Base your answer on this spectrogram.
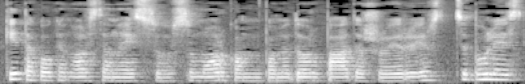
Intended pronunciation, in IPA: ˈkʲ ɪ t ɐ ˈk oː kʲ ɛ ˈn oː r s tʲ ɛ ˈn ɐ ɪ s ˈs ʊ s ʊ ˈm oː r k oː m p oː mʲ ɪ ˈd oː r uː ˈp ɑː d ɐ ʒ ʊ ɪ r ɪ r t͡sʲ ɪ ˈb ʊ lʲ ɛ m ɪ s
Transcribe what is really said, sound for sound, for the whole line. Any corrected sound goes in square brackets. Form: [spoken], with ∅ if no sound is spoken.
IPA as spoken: ˈkʲ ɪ t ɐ ˈk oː kʲ ɛ ˈn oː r s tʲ ɛ ˈn ɐ ɪ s ˈs ʊ s ʊ ˈm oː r k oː m p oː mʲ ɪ ˈd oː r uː ˈp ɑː d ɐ ʒ ʊ ɪ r ɪ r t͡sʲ ɪ ˈb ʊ lʲ ɛ [∅] ɪ s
